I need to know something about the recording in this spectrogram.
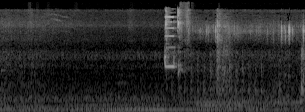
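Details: Microwave oven after cooling-fan motor was removed, sanded and reinstalled to cure loud noise: steady low hum with a brief beep midway, no rubbing or rattling from the fan, running normally.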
